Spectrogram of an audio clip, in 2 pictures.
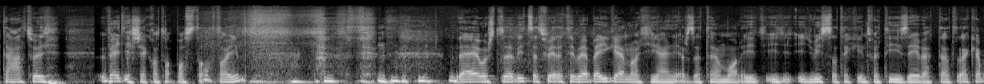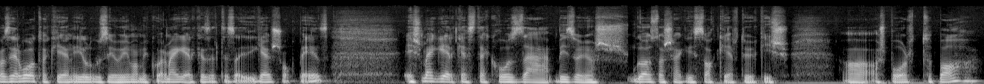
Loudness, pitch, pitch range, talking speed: -16 LUFS, 115 Hz, 105-125 Hz, 130 wpm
